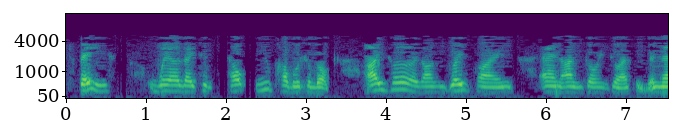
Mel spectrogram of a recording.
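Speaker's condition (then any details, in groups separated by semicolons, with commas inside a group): Cerebral palsy, mixed, moderate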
